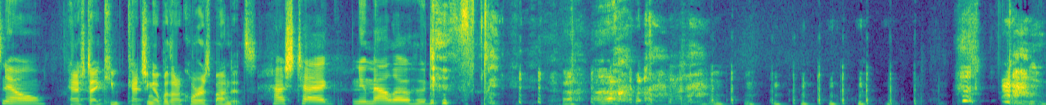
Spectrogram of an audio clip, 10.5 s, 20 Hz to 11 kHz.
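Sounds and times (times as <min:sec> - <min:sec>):
speech: 0:00.0 - 0:08.7
laughter: 0:04.3 - 0:10.0
person coughing fit: 0:05.7 - 0:07.3, 0:09.6 - 0:10.4.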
